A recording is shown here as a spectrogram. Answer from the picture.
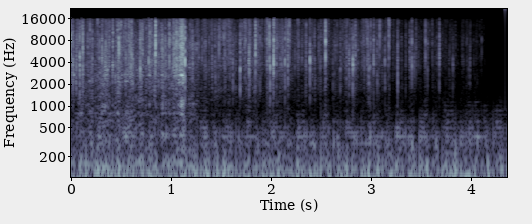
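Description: Logo-sting sound effect of a fiery explosion: a deep, sustained rumble full of crackles, with a sharper hit about a second in. The crackles thin out toward the end.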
